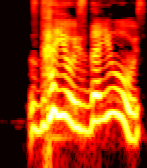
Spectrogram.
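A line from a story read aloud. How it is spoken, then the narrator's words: Infectious laughter. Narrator (Russian): Волчонок заразительно хохотал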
